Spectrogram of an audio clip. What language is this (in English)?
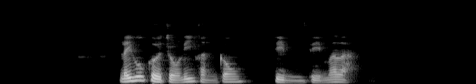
Cantonese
